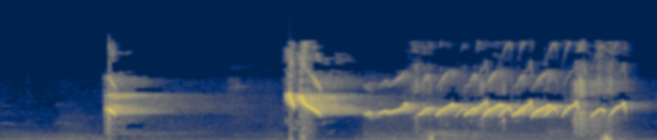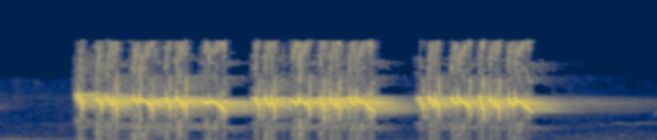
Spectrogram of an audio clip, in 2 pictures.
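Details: One sharp note, then a run of high, upslurred whistles, then long, dense, shrill buzzy chattering. These are minivets, called mantenan in Javanese and sepah in Indonesian, recorded noisy as training audio for songbirds.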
